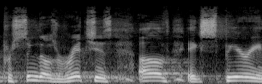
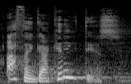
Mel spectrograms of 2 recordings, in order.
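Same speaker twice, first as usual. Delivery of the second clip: mock naive eater; 8 semitones higher than usual. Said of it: "was like".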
